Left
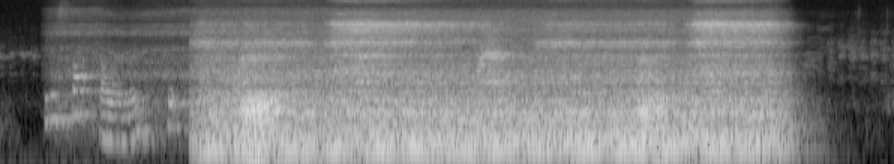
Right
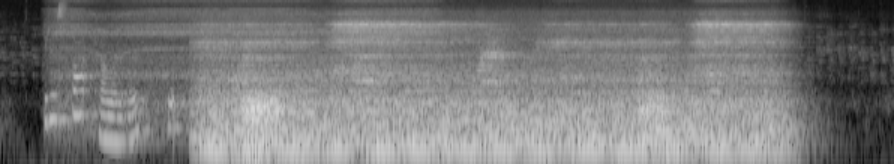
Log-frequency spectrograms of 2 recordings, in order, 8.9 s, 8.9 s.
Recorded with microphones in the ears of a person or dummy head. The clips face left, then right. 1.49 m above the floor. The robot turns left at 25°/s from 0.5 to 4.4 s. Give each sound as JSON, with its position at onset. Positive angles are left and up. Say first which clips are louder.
{"t": 0.4, "sound": "a woman speaking", "louder": "right 5 dB", "azimuth_deg": -125, "distance_m": 0.5}
{"t": 1.9, "sound": "breathing", "louder": "left 1 dB", "azimuth_deg": 170, "distance_m": 1.0}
